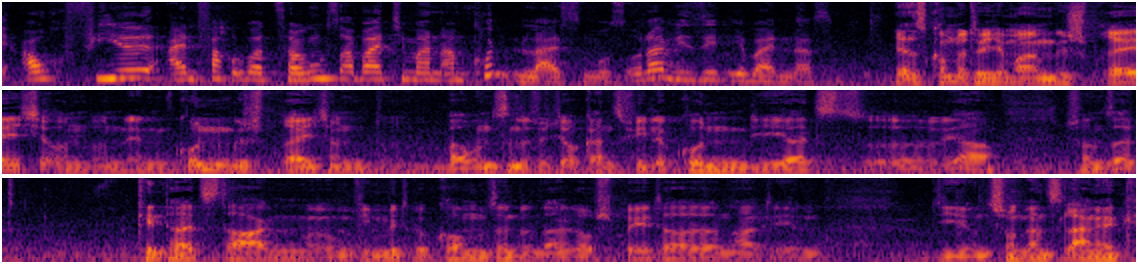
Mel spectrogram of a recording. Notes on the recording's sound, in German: Darum ging es bei Rheinpegel LIVE am Stadtstrand im Oktober. Haben wir uns am Rheinufer getroffen.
